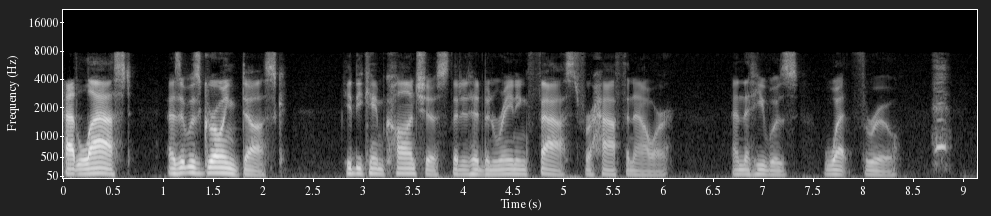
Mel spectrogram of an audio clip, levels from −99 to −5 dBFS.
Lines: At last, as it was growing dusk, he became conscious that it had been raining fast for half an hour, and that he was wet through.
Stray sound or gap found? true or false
true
